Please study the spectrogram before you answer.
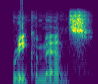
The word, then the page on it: recommence: American English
